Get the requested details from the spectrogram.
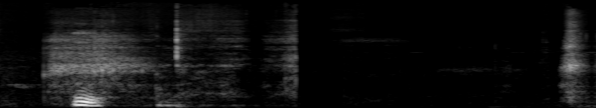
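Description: A harsh, loud cough in a silence just before the show's outro opens with a throaty rasp, followed by two shorter coughs and, after a brief silence, one last sharp cough.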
